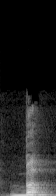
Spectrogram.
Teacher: even though m is continuous b is a lot quicker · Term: b sound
